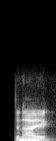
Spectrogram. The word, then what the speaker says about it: Danai: I can't, I'm probably not pronouncing her name correctly. Is it Danai Gurira? – Danai.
